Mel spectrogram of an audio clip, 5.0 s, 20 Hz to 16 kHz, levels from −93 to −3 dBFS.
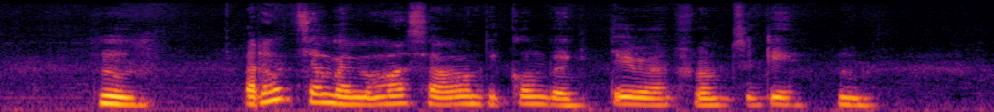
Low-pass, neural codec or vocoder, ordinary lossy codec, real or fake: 14.4 kHz; codec, 44.1 kHz, 3.4 kbps, Pupu-Codec; Opus, 64 kbps; fake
